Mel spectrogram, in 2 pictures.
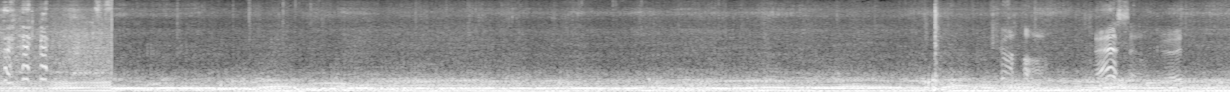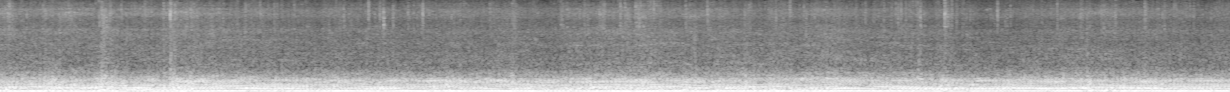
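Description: An off-road vehicle's engine rumbles steadily as it crawls along.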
